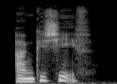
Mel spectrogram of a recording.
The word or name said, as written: ankechef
